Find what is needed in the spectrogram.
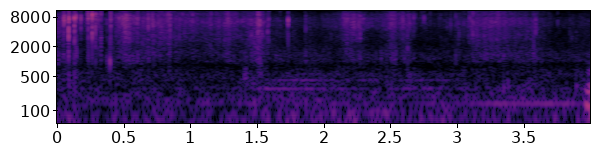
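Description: Light crinkling and rustling handling noise with scattered small clicks, and a faint low hum in the middle.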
